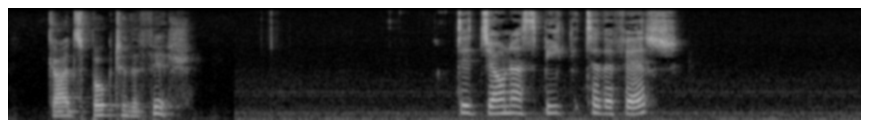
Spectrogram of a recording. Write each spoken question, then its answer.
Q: Did Jonah speak to the fish?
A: No, God spoke to the fish.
